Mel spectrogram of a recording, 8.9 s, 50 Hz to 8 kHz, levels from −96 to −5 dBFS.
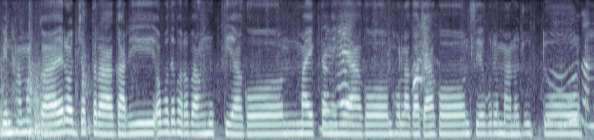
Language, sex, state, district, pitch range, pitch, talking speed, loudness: Chakma, female, Tripura, Dhalai, 195-210 Hz, 200 Hz, 130 wpm, -14 LUFS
